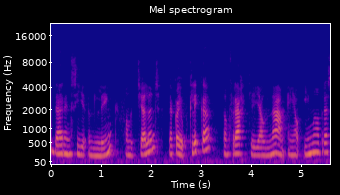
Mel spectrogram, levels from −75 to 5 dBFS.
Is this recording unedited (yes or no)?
no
